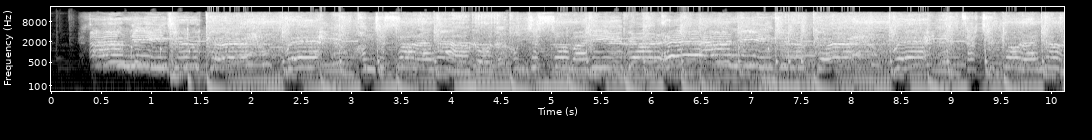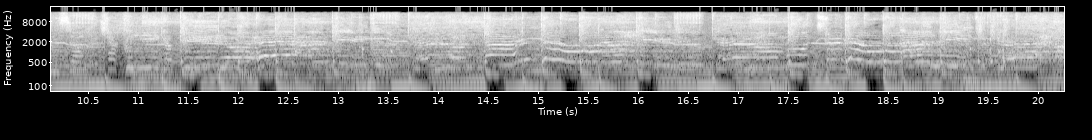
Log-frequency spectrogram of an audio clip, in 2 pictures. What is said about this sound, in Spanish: la cual fue nombrada por Billboard como una de las mejores canciones de la década del K-pop. Así que vamos a escuchar un poquito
